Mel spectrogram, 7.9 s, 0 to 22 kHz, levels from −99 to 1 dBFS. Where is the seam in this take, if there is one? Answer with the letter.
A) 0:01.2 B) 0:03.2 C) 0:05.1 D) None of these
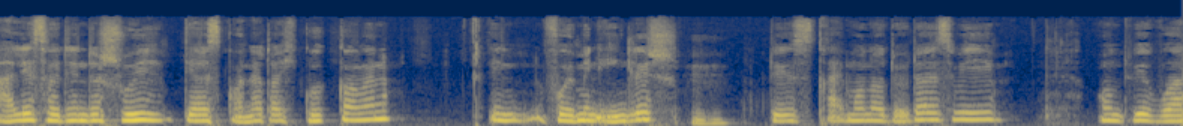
C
